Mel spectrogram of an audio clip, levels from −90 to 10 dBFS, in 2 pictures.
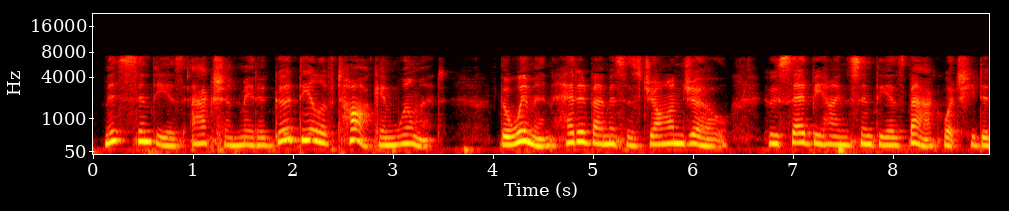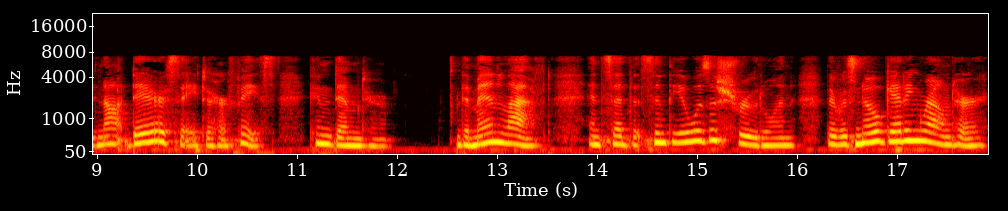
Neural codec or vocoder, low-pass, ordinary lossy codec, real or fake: none; 7.2 kHz; MP3, 48 kbps; real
